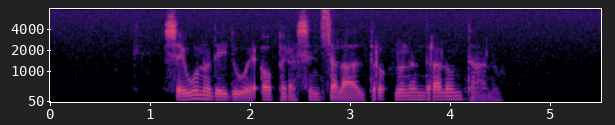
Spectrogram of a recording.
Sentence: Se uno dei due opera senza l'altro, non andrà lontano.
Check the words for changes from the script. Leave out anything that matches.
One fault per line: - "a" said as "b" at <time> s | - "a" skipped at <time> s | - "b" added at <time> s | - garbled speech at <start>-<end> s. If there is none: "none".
none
